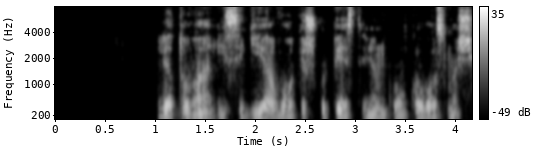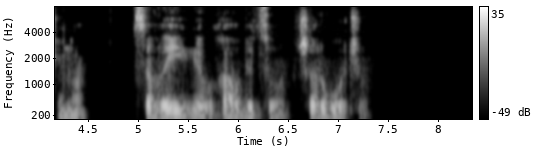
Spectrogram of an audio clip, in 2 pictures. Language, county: Lithuanian, Vilnius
